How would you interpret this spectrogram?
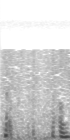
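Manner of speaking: breathed under the breath, barely voiced; a soft alarmed uh-oh; quiet worried whisper; hushed uh-oh. Spotting trouble, hushed.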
